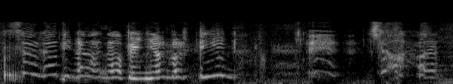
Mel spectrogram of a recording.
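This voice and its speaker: A woman's voice: extremely high pitch, expressive, takes it slowly, bright, forceful tone, dull audio, a little hiss or hum, full character voice. A woman playing an anxious, devoted wife and mother in an emotional Filipino radio drama. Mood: worried, pleading. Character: Feli, anxious devoted wife and mother telling her life story.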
